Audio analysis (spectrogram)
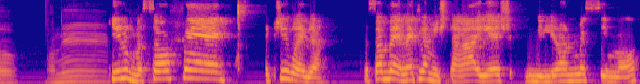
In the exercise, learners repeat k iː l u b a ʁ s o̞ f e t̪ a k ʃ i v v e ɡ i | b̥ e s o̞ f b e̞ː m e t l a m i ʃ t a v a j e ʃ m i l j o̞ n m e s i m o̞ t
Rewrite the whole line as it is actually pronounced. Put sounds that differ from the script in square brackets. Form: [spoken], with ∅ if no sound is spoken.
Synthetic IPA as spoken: k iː l u b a [∅] s o̞ f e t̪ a k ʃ i v [ʁ] e ɡ [a] | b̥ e s o̞ f b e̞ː m e t l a m i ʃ t a [ʁ] a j e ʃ m i l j o̞ n m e s i m o̞ t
